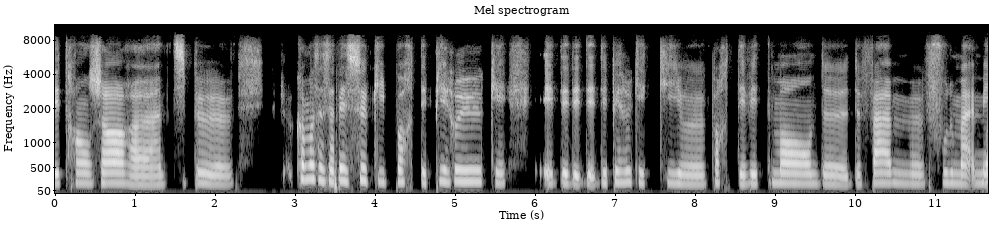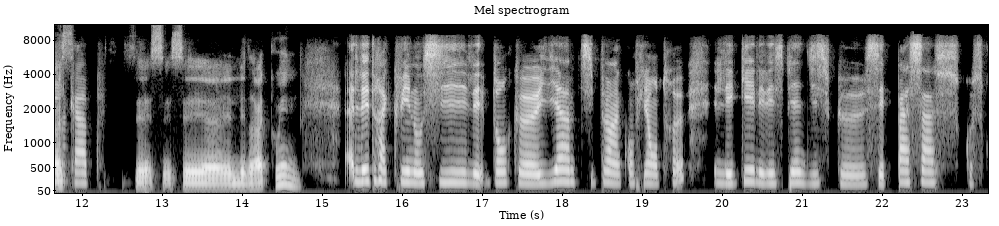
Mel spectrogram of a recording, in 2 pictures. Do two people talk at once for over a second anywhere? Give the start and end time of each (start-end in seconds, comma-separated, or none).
none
